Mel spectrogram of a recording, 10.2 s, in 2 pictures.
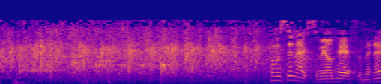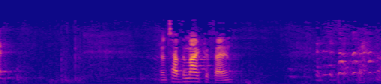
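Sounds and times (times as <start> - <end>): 
audience clapping: 0.0 - 4.6
speech: 3.6 - 5.4, 7.2 - 8.3
laughter: 9.0 - 10.1.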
